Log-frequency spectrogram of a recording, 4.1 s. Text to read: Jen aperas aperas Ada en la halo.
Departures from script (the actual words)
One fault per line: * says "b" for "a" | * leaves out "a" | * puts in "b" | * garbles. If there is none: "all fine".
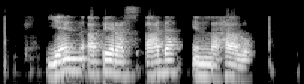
* leaves out "aperas"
